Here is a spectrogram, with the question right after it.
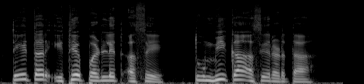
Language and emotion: Marathi, neutral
